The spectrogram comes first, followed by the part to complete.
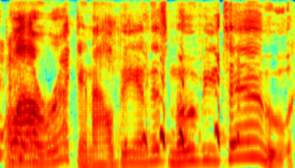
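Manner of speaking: thick, exaggerated heavy drawl, pitched very high. Recapping a movie, mimicking the cowboy-dressed character: super heavy drawl. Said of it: "with the super heavy drawl".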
